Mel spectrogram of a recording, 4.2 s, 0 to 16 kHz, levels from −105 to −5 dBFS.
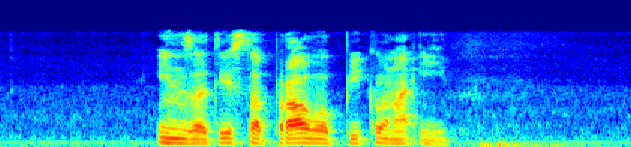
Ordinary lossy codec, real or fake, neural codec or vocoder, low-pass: none; fake; codec, 16 kHz, 16 kbps, FunCodec, trained on LibriTTS, 50 frames a second; 7.2 kHz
